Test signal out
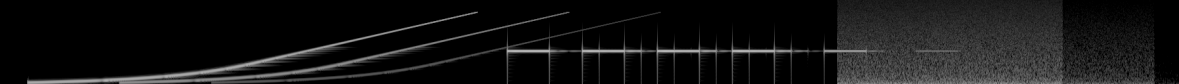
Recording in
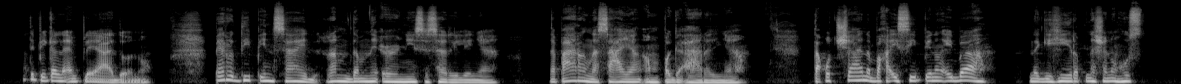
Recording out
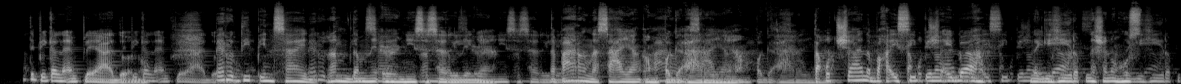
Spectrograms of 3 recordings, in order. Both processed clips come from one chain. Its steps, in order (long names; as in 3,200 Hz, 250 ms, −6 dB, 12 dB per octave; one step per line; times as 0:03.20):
hum removal 179.1 Hz, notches 12
on a send: repeating echo 918 ms, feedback 15%, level −9 dB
